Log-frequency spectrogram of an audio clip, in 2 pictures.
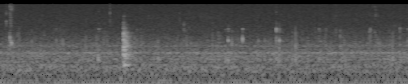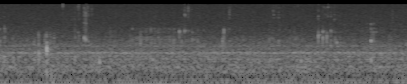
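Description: Close-miked chewing: a mouthful of food worked with the lips closed, with small wet mouth clicks throughout. A sharper click about two seconds in and another near seven seconds. A faint steady hum sits underneath.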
